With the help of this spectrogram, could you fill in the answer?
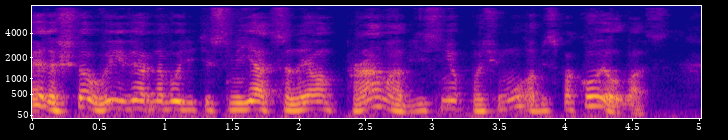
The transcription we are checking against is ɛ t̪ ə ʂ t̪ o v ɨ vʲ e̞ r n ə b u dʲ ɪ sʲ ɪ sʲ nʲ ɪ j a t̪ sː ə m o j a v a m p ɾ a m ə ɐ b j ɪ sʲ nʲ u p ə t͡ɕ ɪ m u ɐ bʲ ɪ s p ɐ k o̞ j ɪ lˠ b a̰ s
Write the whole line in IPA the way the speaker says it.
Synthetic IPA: ɛ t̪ ə ʂ t̪ o v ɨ vʲ e̞ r n ə b u dʲ ɪ tʲ ɪ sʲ mʲ ɪ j a t̪ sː ə n o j a v a m p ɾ a m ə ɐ b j ɪ sʲ nʲ u p ə t͡ɕ ɪ m u ɐ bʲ ɪ s p ɐ k o̞ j ɪ lˠ v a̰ s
